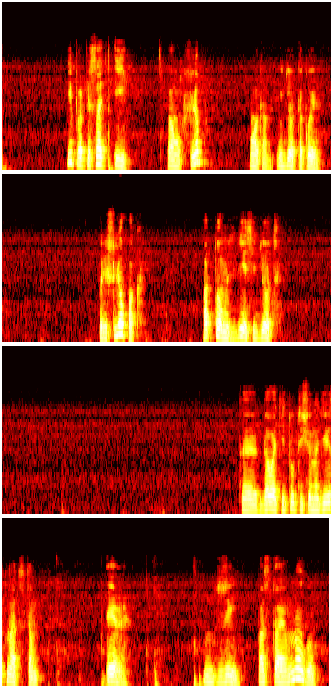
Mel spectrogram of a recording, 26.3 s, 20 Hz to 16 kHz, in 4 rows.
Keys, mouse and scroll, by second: 2.2 i, 3.3-19.4 drag, 20.7 click, 21.7 r, 23.7 g.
